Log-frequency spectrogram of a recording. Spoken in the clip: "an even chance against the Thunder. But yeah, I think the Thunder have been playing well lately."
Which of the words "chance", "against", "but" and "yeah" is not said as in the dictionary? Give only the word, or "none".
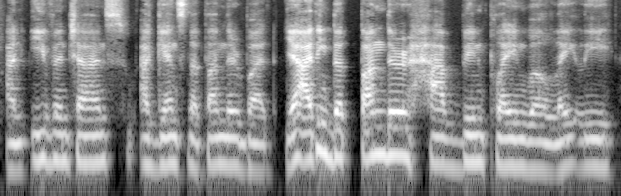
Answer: none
